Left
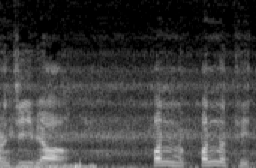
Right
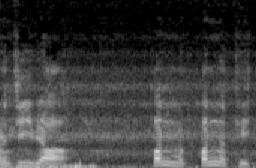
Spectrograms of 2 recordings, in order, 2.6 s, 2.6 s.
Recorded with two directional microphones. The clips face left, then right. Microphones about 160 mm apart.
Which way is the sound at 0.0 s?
15° right (ahead or behind).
